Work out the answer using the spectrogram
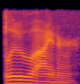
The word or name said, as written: blueliner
